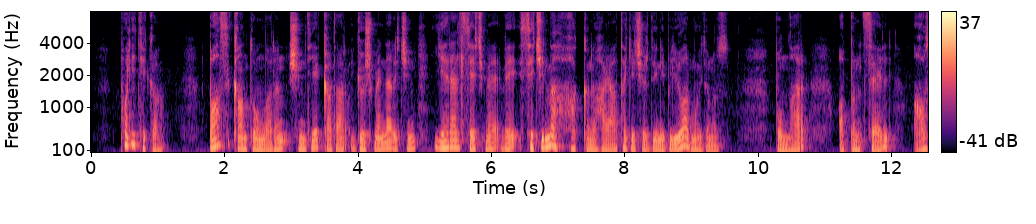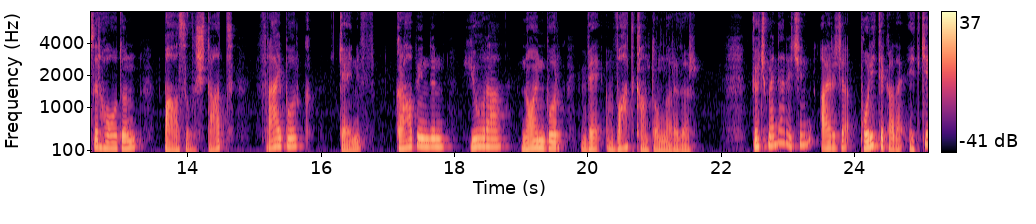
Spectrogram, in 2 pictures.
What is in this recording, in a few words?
tuerk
